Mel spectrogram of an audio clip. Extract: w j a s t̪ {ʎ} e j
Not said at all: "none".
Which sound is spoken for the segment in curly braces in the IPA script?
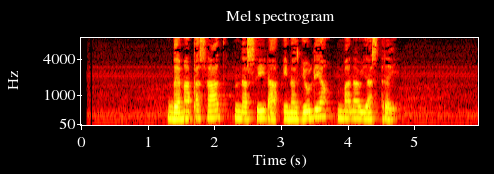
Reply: ɾ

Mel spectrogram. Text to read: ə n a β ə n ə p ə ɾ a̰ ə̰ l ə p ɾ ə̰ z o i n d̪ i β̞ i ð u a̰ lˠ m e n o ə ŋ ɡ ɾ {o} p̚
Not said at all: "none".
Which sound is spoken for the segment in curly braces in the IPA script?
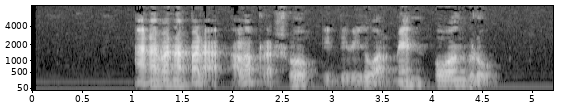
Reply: u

